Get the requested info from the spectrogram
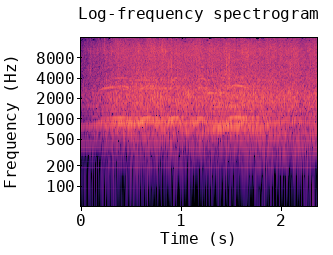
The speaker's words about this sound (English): I know. Hold the applause. I am back.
